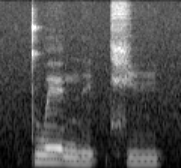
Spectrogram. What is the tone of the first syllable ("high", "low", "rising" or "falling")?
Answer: falling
